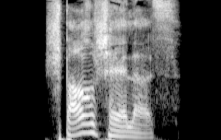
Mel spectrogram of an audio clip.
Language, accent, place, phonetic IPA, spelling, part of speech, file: German, Germany, Berlin, [ˈʃpaːɐ̯ˌʃɛːlɐs], Sparschälers, noun, De-Sparschälers.ogg
- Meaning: genitive singular of Sparschäler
